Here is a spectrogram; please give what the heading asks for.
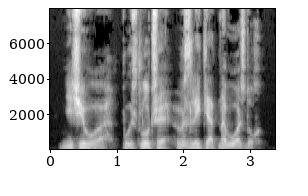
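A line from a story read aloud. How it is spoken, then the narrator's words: Grumbled. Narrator (Russian): проворчала другая голова голосом Спруца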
